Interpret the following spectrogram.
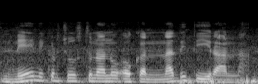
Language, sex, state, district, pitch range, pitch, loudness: Telugu, male, Andhra Pradesh, Manyam, 125-150 Hz, 130 Hz, -17 LUFS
